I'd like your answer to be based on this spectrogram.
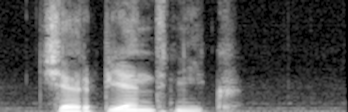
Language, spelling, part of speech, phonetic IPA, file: Polish, cierpiętnik, noun, [t͡ɕɛrˈpʲjɛ̃ntʲɲik], Pl-cierpiętnik.ogg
